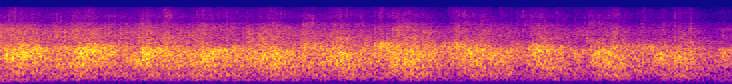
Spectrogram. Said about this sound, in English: Can we just give God another cheer of honor for that?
